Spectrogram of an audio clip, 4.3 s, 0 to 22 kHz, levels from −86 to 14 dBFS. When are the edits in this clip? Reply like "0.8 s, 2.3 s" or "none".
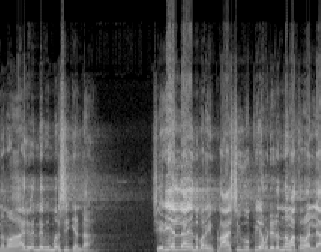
none

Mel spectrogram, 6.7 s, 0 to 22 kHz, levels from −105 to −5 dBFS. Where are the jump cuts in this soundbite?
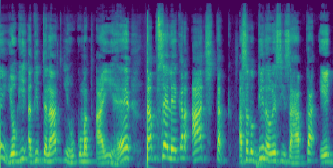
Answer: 2.7 s, 4.6 s

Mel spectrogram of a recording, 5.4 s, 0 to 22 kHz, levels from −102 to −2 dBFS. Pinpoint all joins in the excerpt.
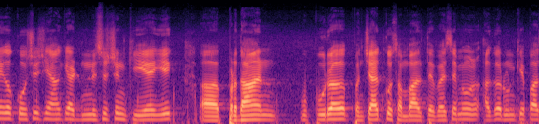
1.9 s, 3.6 s

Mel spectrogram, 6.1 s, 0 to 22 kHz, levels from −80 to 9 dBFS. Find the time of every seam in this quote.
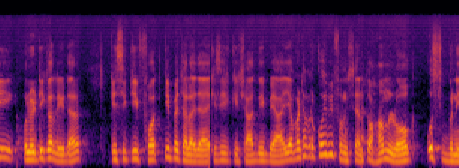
2.9 s, 4.9 s

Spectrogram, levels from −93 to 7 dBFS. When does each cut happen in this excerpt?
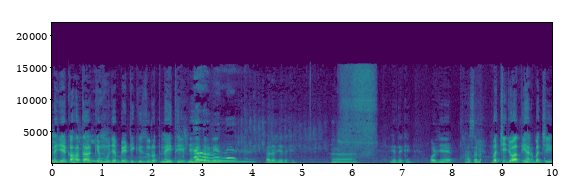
2.6 s, 8.7 s

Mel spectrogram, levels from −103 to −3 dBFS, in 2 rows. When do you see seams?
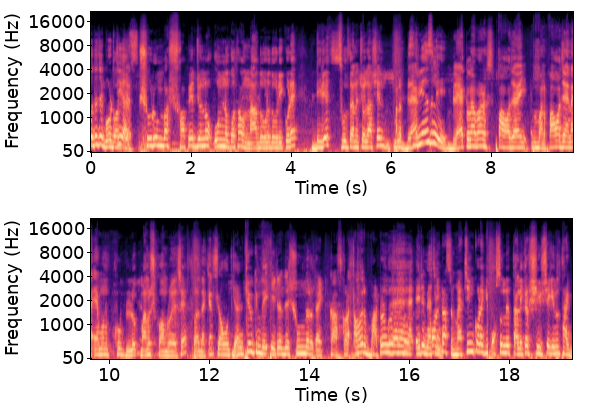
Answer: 0.9 s, 6.1 s, 11.6 s, 17.6 s

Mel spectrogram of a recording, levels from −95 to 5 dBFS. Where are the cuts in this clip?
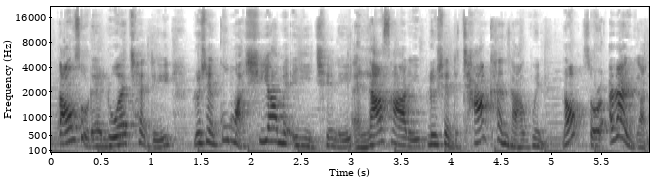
none

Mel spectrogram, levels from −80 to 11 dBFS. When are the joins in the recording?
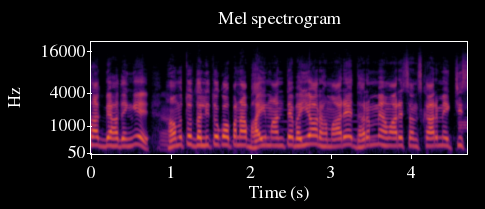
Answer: none

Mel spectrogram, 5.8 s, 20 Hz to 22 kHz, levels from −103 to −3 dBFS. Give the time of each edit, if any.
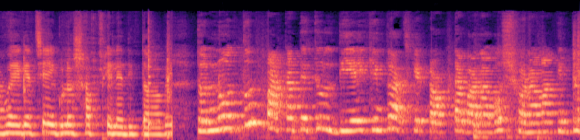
1.7 s

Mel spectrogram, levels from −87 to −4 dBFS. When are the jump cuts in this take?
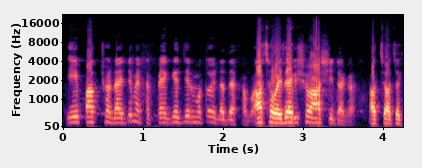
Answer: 2.9 s

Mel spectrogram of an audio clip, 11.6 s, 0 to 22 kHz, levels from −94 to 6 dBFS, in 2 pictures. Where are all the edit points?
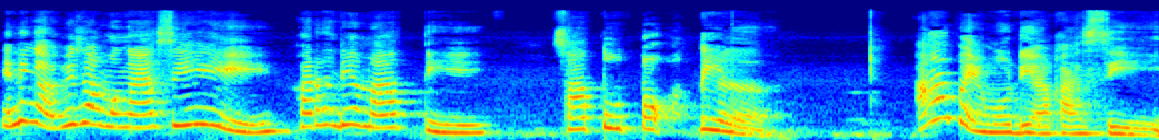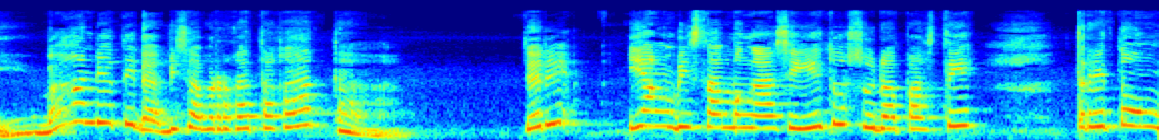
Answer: none

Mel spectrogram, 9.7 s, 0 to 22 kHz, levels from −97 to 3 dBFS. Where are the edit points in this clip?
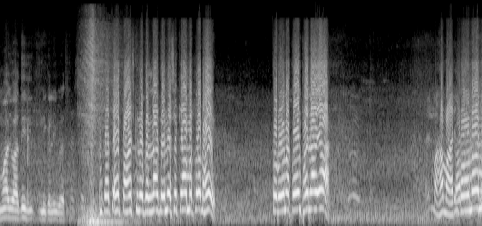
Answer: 2.0 s, 5.4 s

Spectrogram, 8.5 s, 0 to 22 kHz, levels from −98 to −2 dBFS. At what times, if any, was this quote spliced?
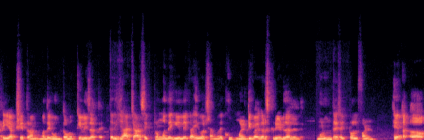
2.0 s, 6.2 s

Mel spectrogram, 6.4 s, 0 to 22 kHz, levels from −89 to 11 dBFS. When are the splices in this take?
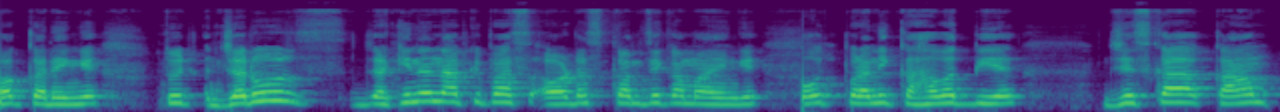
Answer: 4.0 s

